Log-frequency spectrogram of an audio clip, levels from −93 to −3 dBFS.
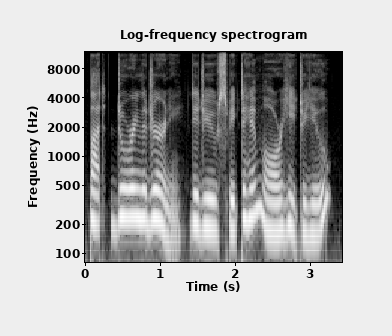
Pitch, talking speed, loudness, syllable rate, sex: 200 Hz, 225 wpm, -14 LUFS, 4.8 syllables/s, female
